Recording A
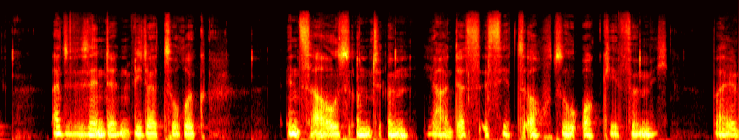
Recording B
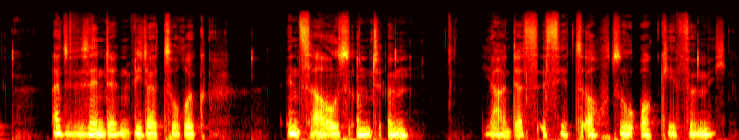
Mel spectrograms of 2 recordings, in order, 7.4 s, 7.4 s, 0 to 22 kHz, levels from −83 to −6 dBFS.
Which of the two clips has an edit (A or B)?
A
